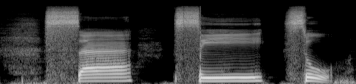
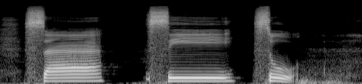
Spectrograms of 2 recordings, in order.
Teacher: huruf sin dia punya sifat hams, tapi kadarnya hanya berupa kadarnya mengalir nafas, bukan percikan nafas.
